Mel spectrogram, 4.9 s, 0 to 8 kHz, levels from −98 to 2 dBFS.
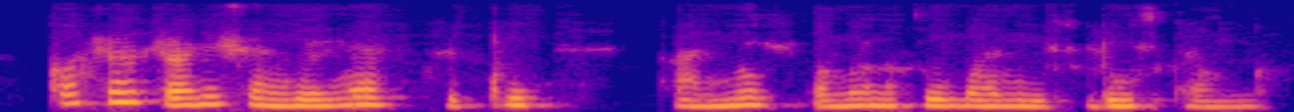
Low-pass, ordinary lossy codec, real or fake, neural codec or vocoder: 7.2 kHz; none; fake; codec, 24 kHz, 1.5 kbps, HILCodec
